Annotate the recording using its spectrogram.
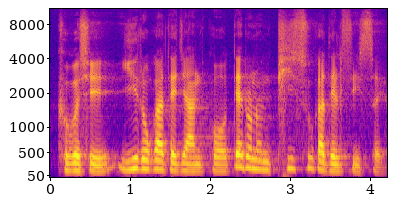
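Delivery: ordinary talk, nothing marked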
